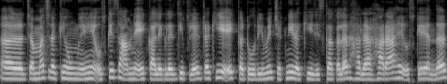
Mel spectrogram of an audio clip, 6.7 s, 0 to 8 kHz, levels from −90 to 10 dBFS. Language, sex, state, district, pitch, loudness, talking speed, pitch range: Hindi, female, Bihar, Vaishali, 195 Hz, -15 LUFS, 250 wpm, 185-205 Hz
